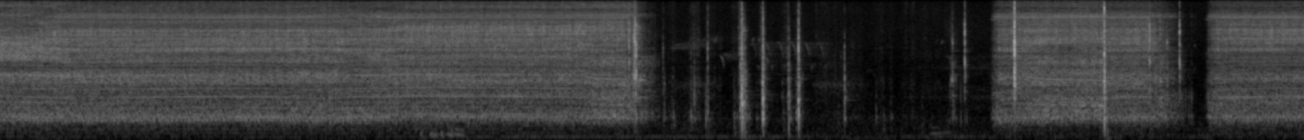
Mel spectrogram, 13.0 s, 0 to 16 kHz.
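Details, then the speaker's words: Craftsman V20 CMCE600B cordless caulking gun while running in: motor whine broken by sharp irregular pops and clicks as the gears skip and pop back under load; gear popping and skipping. "One thing I do not like right off the bat is it sounded like the gears were popping a little bit as I was running this in."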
